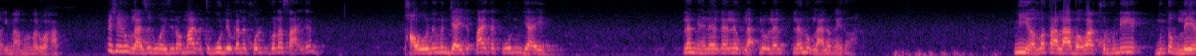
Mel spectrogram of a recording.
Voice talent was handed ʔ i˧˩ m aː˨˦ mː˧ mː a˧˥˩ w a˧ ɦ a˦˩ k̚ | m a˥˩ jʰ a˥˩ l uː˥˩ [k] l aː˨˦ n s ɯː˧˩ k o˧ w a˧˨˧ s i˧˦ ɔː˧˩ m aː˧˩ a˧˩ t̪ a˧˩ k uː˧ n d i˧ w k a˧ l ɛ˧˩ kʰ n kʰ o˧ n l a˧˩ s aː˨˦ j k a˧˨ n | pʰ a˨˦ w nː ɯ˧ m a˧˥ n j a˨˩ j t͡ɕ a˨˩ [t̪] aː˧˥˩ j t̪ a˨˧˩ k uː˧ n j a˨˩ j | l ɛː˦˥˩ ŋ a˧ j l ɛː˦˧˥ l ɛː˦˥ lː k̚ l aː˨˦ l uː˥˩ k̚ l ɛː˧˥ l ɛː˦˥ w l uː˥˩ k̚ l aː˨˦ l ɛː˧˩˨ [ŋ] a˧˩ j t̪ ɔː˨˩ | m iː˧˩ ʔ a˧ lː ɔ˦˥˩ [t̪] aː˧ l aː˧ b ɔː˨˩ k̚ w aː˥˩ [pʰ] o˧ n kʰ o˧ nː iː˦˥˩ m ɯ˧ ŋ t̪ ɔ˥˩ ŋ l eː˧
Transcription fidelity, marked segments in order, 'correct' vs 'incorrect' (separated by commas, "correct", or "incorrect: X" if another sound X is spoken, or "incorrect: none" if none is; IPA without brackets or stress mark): correct, correct, correct, correct, incorrect: kʰ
